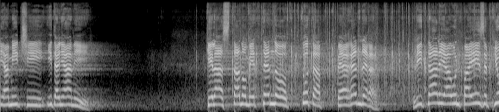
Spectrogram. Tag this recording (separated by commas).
monologue, Male speech, Speech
